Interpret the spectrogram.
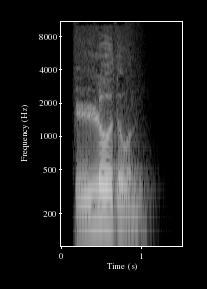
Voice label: "ludunt", Latin; santillana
